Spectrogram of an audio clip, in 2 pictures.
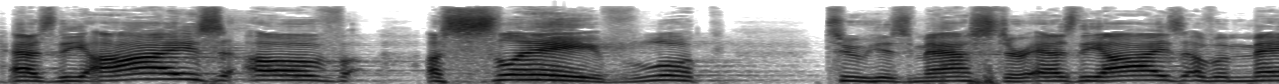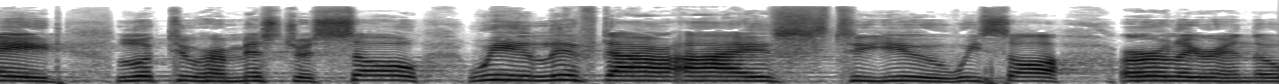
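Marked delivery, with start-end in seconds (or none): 0.0-11.1 slow, louder psalm recital; reverent, drawn-out reading of the verse; solemn scripture reading. Acted. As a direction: read the psalm slowly, lifting each phrase. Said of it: "and it says".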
